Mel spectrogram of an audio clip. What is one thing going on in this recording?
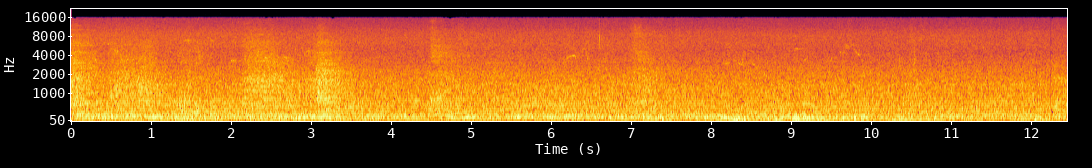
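Branches and leaves rustle as a chimpanzee moves through a bush.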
